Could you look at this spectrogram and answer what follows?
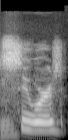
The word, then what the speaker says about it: sewers: It's spelled sewers, but I promise it's pronounced sewers.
